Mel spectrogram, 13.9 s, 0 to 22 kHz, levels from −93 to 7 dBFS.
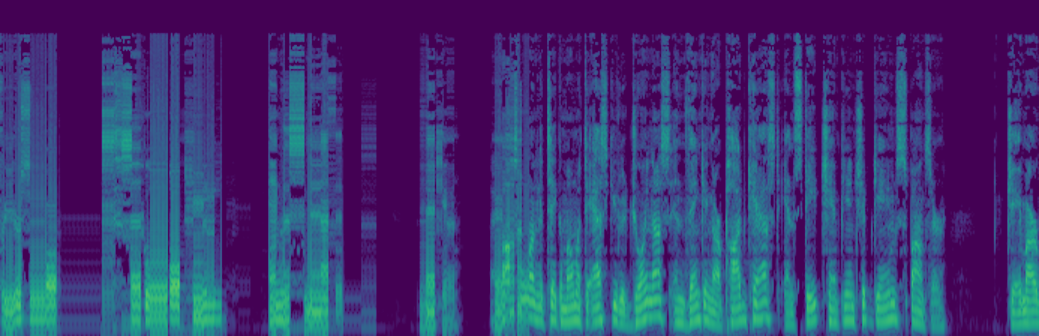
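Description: Robotic sound from repeated short buffers, 0.02–7.06 s: a 15 ms stretch replayed repeatedly likely imposes a metallic 66.7 Hz buzz on the speech.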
